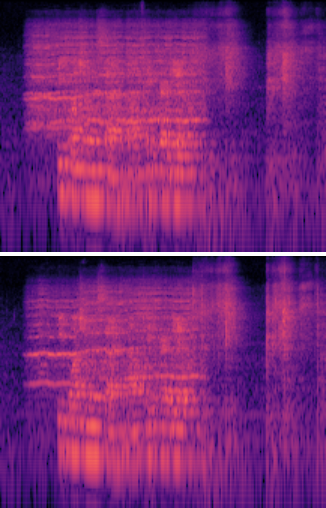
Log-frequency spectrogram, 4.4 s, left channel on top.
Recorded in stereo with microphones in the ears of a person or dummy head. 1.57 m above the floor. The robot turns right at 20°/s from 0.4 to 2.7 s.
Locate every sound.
0.8 s a man speaking: 135° left, 1.7 m; by 2.5 s 170° left, 1.7 m
2.6 s tearing paper: 60° right (ahead or behind), 0.6 m; by 4.4 s 65° right (ahead or behind), 0.6 m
